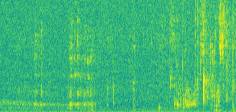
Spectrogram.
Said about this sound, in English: Let me sip. I was talking a lot. Let me sip some tea here.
